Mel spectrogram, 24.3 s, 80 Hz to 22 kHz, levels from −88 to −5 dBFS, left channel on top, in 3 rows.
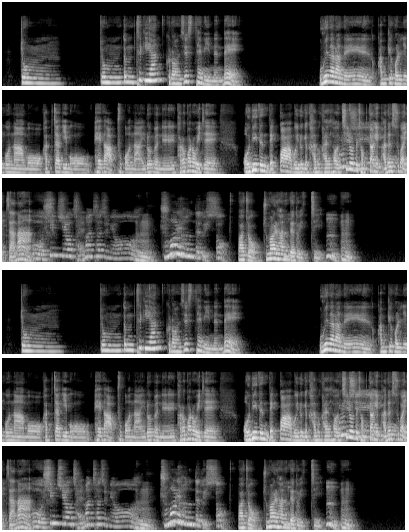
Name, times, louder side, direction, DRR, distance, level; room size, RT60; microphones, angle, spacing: voice 1, 0.4-1.2 2.0-4.7 6.3-12.4 12.9-16.8 18.9-19.3 20.9-22.6 23.0-23.2, left 1 dB, 10° left, 6 dB, 1.3 m, -24 dB
voice 2, 14.8-16.0 16.8-19.0 19.4-20.6 21.8-22.0 22.7-22.9, right 2 dB, 45° right, -3 dB, 7.4 m, -29 dB
14.0 x 11.0 x 2.4 m, 0.32 s
head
